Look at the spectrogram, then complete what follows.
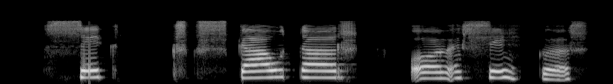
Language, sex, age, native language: Icelandic, female, 8, Icelandic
